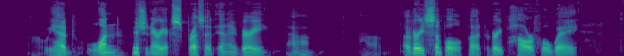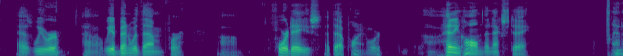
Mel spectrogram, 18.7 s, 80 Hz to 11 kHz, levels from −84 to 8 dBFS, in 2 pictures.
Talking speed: 135 wpm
